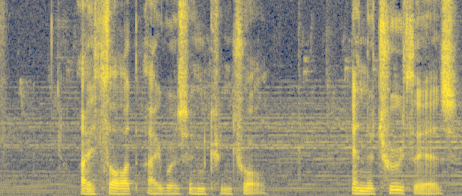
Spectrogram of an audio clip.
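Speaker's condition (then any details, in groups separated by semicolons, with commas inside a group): ALS; degenerative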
